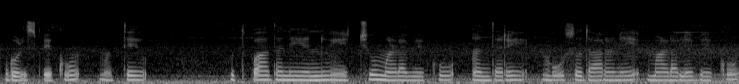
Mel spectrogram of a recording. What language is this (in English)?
Kannada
